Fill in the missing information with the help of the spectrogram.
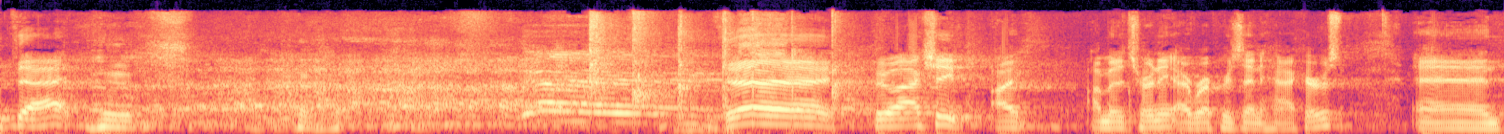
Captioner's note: laughing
